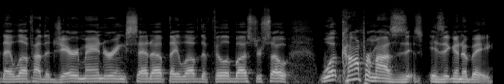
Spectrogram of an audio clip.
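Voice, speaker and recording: A man with a Southern US accent, medium pitch and a fairly quick pace. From US South, Georgia. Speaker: comedian. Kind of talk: casual chat.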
